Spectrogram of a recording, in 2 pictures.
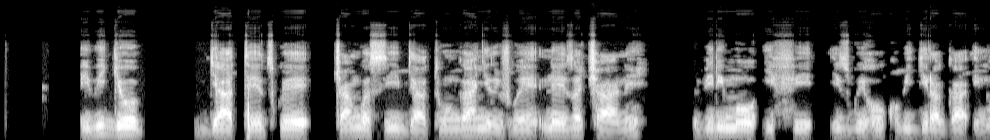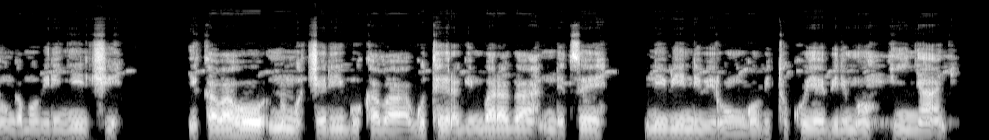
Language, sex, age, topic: Kinyarwanda, male, 18-24, agriculture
